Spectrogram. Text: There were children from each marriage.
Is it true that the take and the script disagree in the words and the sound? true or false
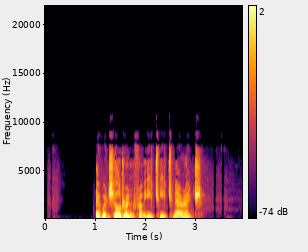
true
